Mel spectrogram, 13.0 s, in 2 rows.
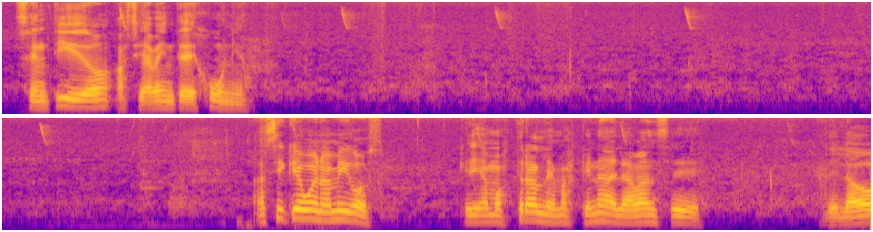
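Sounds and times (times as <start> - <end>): faint outdoor hiss: 0.0 - 13.0
bird calling: 2.0 - 8.3.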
